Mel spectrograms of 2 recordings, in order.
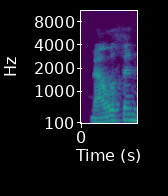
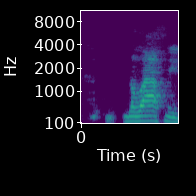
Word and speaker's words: Nalathni: How do you pronounce that? The Nathal. Nalathan Dragon? Yeah, the Nalathan Dragon and the original Mana Crypt book printing incidents. You lived through that. It's the Nalathni dragon.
